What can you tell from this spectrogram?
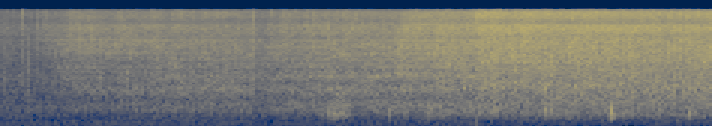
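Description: Ground-spice masala sizzling and hissing in a hot wok as a little water is poured in from a clay pot to keep the spices from burning; the hiss swells about three seconds in.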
